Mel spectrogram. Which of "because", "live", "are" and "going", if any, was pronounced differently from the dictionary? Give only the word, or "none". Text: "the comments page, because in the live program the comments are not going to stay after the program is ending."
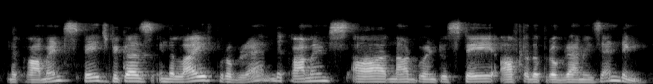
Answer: none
